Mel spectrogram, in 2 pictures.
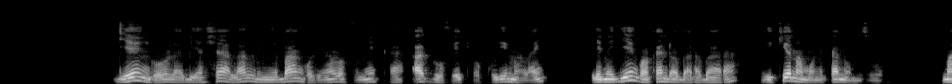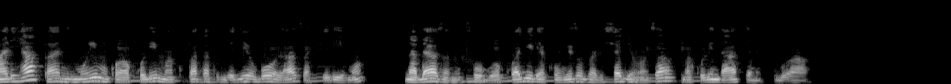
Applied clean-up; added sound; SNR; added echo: neural separator model SepFormer DNS4.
